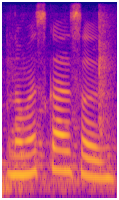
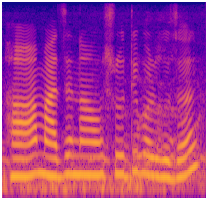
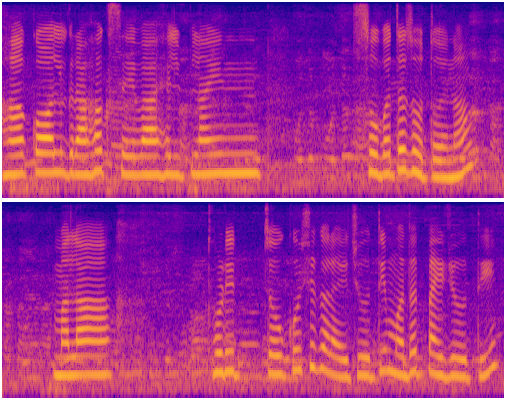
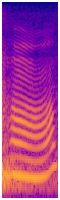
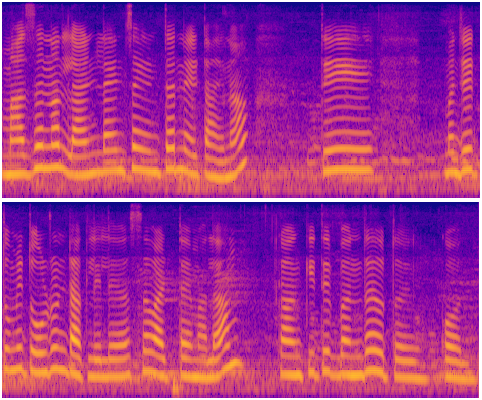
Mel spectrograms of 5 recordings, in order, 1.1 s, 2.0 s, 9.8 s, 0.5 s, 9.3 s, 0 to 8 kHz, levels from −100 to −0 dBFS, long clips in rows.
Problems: constant background noise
